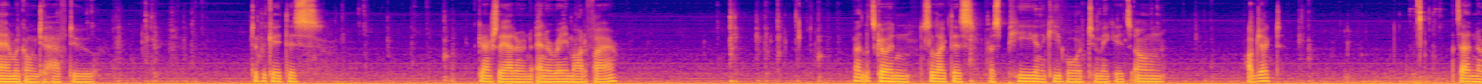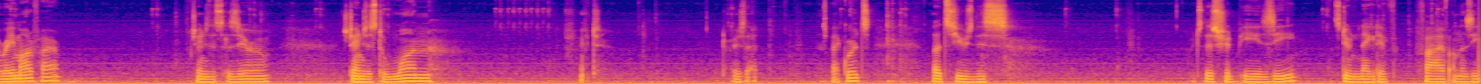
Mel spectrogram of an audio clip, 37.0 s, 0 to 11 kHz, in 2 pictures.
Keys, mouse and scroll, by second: 0.0-3.9 drag, 0.3 Tab, 1.9 ctrl+l, 3.1 shift+f, 4.2 g, 6.1 Tab, 6.7 Tab, 9.1 n, 9.5 Tab, 10.4 Tab, 12.1 p, 13.5 Tab, 13.9 g, 15.0 Tab, 15.6 shift+s, 16.2 Tab, 25.5 middle click, 26.6 g, 27.8-31.8 drag.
